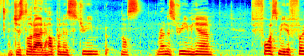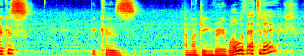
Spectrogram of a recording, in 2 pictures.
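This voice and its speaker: The speaker has a South African accent and a moderate pace, with long, frequent pauses. Noticeable background noise is present. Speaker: digital artist streaming a painting session. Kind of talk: casual livestream chat while painting. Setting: livestream.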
